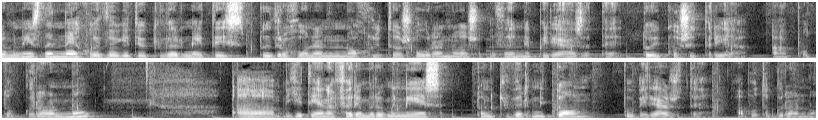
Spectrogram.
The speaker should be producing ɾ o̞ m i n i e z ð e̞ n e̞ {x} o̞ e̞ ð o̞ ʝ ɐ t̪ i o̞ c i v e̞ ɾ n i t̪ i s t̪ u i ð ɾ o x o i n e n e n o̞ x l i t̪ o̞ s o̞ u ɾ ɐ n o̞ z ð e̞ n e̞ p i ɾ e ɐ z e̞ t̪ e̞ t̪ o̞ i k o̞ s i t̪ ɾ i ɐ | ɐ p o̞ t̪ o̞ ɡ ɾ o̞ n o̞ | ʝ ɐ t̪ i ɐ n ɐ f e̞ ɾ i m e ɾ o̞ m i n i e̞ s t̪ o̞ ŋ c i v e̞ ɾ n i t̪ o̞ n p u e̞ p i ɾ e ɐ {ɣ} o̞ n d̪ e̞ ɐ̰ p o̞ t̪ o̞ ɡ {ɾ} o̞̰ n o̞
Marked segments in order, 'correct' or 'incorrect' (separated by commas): correct, incorrect, correct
